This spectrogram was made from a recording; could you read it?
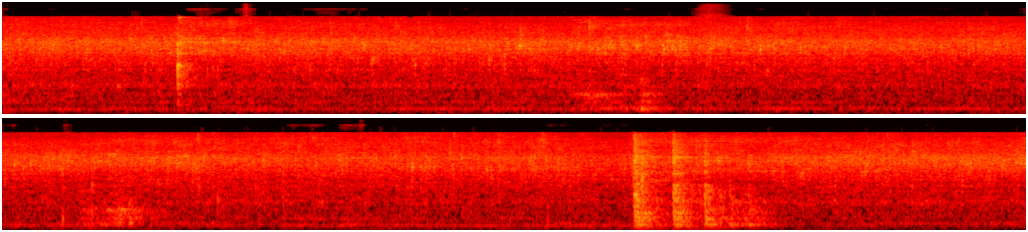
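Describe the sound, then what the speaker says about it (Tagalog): Soft, continuous sizzling of fish shallow-frying in a little oil, quiet and close, with a few light clinks and taps. "Yung piniprito kong fish, patapos na siya."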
